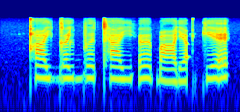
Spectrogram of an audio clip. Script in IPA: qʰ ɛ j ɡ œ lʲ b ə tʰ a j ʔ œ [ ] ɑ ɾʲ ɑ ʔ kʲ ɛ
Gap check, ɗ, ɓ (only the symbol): ɓ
